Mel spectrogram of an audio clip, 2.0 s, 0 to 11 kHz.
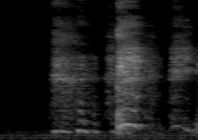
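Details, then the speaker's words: Hyperactive bowel sounds via stethoscope diaphragm on the abdomen during a teaching exam of a male patient who has eaten little today: three quick gurgling, rumbling bursts, roughly every 1–2 seconds. "are very hyperactive um it's probably because he has not eaten as much today so he's a little hungry good"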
